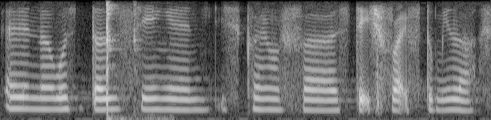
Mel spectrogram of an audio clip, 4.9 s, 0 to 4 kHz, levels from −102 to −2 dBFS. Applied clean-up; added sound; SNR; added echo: none; Mechanisms; 0 dB; none.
